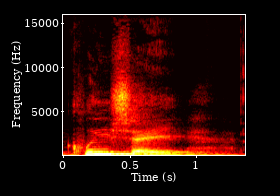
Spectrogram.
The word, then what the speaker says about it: cliché: Cliche. Long sound. Cliche. Cliche.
